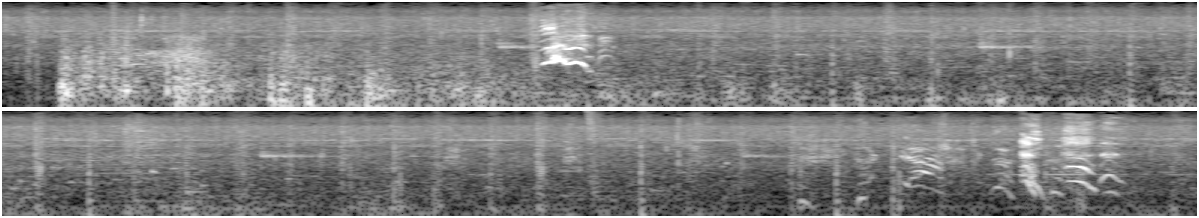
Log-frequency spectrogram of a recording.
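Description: Footsteps thud quickly on the ground as a woman runs.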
